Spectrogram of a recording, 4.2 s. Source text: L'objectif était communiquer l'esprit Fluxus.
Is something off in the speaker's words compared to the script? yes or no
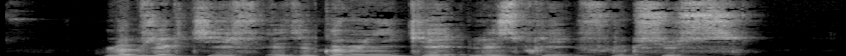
no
